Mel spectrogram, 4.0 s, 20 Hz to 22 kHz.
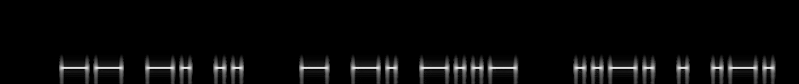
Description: Morse code, heard as a keyed tone, about 28 wpm, 700 Hz. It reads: MNI TNX FER
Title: Common QSO Phrases Encore 28wpm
